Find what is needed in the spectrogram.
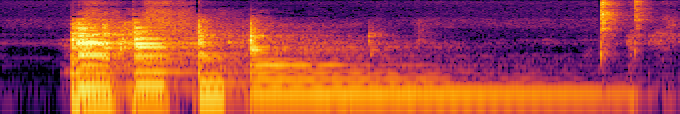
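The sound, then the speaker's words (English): An electric guitar plays a few quick picked notes, then lets a chord ring out through an amp, sustaining with a lush reverb tail before a small click near the end. No voices. “They almost sound identical other than the reverbs. Roll the reverb back a little bit on Tone Master.”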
